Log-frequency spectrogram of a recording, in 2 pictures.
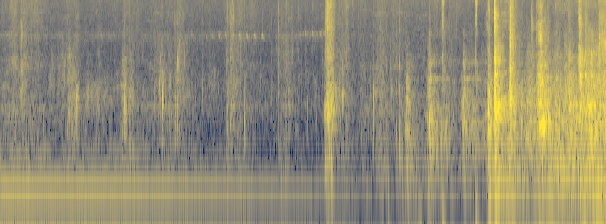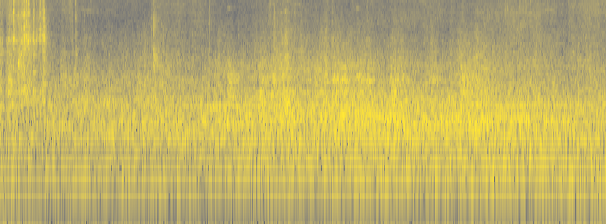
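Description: Footsteps on gravel, then a large sliding steel barn door rolled open along its track: a few clatters about five seconds in, then a steady rumble that grows louder and holds.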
